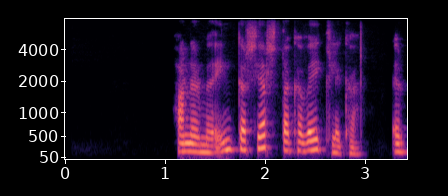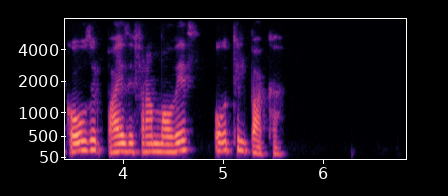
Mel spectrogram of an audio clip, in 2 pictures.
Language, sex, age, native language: Icelandic, female, 40-49, Icelandic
